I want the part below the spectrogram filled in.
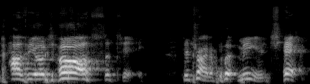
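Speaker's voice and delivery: loud, sputtering mock outrage; huffy mock indignation. Mocking the caretaker who scolded her, loud huffy outrage. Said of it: "she starts going off on me".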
